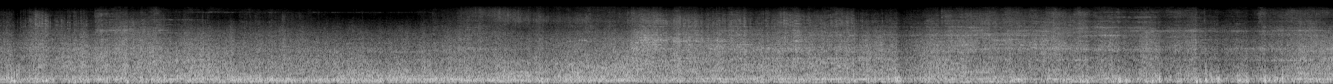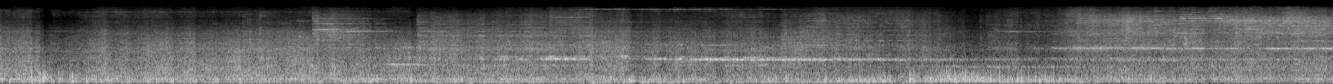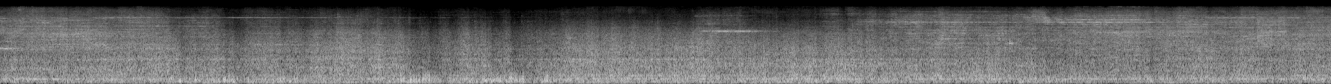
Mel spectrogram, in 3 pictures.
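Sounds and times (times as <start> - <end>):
freight train wheels rumbling: 0.0 - 39.9
high wheel squeals: 16.4 - 29.5, 33.7 - 34.4, 35.2 - 39.9.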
